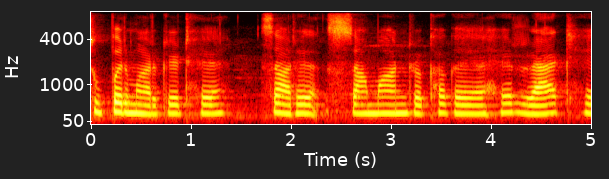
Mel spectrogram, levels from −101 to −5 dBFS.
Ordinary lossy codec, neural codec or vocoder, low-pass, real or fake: none; none; none; real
